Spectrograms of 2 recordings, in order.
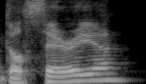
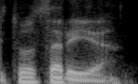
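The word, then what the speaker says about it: Dulcería: Am I saying it right? Dulceria? Is it Dulceria? Dulceria. Dulceria. 50-50 shot, and I went the wrong way. Casi, no, es casi, Dulceria. Dulceria. You just put the accent in the wrong place.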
